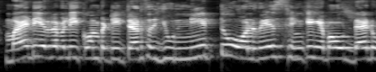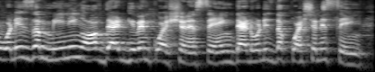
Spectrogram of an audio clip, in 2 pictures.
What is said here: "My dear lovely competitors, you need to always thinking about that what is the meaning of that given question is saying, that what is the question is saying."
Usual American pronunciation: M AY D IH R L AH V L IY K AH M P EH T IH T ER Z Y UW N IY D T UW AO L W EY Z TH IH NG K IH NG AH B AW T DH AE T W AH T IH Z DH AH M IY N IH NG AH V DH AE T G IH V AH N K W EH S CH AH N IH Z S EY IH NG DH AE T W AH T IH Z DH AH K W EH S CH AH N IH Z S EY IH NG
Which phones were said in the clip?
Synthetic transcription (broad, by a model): M AY D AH R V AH L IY K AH M P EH T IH T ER S Y UW N IY D T UW AO L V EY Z T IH NG K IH NG AH B AW T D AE T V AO T IH Z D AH M IY N IH NG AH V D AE T G IH V AH N K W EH S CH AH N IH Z S EY IH NG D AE T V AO T IH Z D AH K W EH S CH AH N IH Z S EY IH NG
